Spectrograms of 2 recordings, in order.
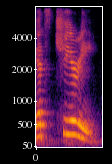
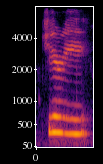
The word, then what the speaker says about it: Chiri: It's Chiri, Chiry. That's Chiri. Cheery, like cheery.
